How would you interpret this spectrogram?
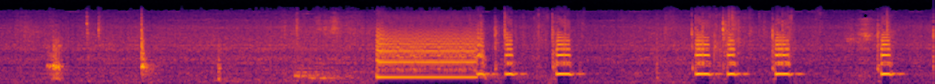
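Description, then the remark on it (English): Telephone dialing tones as a conference call is dialed in during a hearing: a sustained electronic tone followed by a quick series of short beeps as numbers are keyed in, with light background noise and no talking. “I'm going to try to conference in a call again, and if we can't, we're just going to have to move forward with the hearing.”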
